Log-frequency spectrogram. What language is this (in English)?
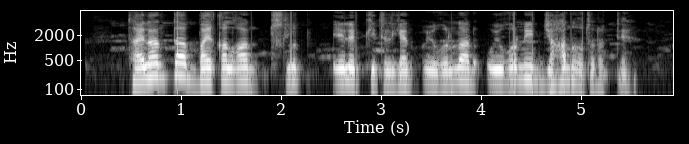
Uyghur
